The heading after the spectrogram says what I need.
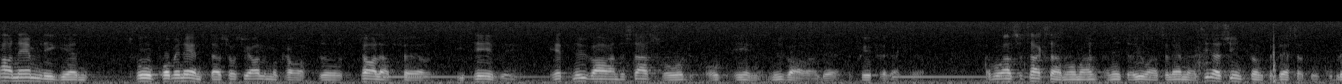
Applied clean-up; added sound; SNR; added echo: none; Keyboard (musical); 19 dB; none.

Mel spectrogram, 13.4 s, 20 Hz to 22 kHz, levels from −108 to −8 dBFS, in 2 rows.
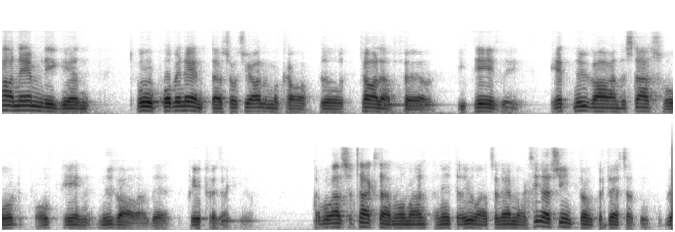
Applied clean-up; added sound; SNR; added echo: neural mask model DeepFilterNet 3.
